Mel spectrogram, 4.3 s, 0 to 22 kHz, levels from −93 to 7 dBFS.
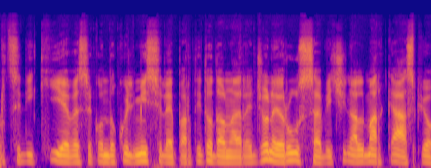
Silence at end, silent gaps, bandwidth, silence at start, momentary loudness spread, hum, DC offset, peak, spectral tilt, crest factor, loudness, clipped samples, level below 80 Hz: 0 s; none; 14.5 kHz; 0 s; 6 LU; none; under 0.1%; 0 dBFS; -4 dB/octave; 20 dB; -19 LUFS; under 0.1%; -56 dBFS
